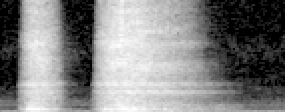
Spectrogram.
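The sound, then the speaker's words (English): A slow demonstration breath through the nose during a guided breathing exercise: a short airy puff, then a longer, soft breath that fades out. The sounds are quiet and heard alone. “I'll do a demonstration and then we will do three rounds together. So inhaling for two.”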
